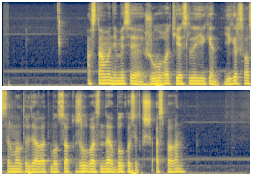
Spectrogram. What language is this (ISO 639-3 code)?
kaz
